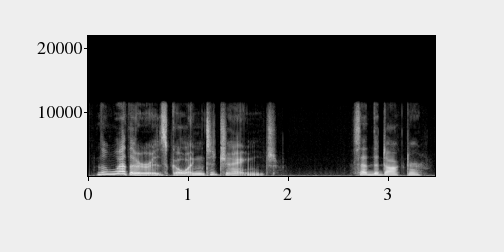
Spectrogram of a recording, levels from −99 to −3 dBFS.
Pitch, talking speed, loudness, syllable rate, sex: 245 Hz, 155 wpm, -20 LUFS, 4.8 syllables/s, female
